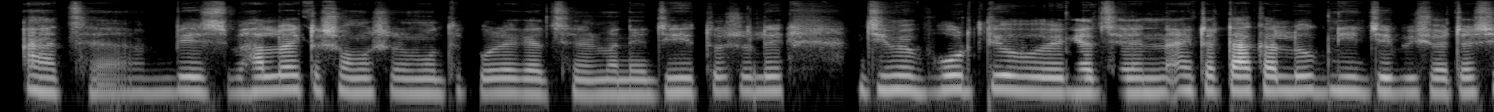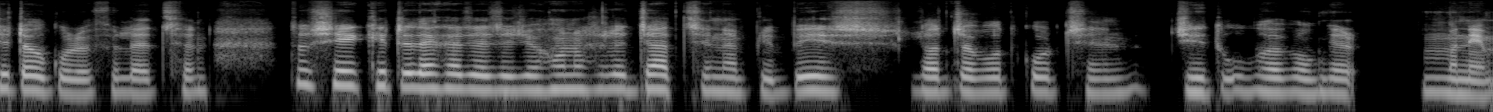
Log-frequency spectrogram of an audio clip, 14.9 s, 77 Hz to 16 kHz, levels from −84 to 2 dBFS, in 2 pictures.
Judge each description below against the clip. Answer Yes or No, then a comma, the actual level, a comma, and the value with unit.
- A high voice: Yes, high, 205 Hz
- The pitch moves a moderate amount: No, narrow, 2.0 semitones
